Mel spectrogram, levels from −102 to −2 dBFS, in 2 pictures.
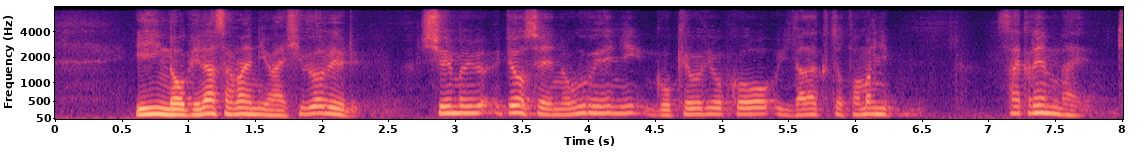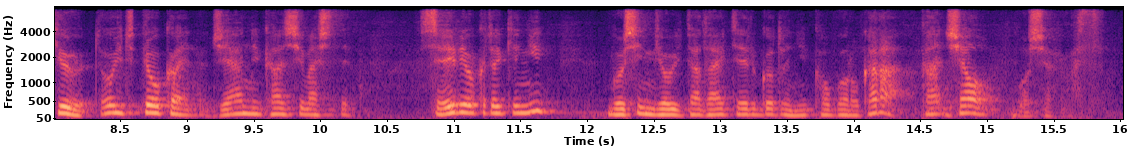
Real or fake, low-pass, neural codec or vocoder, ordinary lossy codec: fake; 7.2 kHz; codec, 16 kHz in and 24 kHz out, 0.6 kbps, FocalCodec, streaming, 2048 codes; none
